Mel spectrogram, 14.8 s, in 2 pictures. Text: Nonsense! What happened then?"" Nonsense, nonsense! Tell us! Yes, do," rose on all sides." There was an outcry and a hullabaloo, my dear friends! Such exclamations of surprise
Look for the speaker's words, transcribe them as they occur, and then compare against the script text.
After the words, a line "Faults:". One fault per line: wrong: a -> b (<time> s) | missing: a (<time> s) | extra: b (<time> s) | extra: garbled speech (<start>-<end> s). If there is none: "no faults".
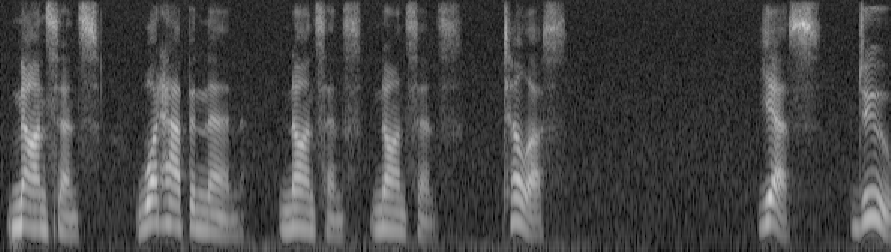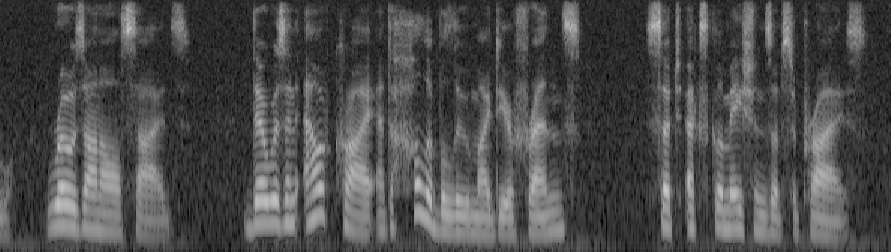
Nonsense! What happened then?"" Nonsense, nonsense! Tell us! Yes, do," rose on all sides." There was an outcry and a hullabaloo, my dear friends! Such exclamations of surprise
Faults:
no faults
